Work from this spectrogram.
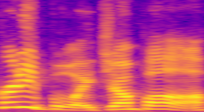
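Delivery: mild, half-hearted yell, called out. Calling out in a role-play scene before casting a fire wall: yelling. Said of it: "I'm gonna yell".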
